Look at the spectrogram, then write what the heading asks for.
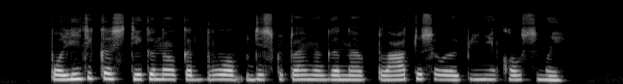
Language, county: Lithuanian, Utena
